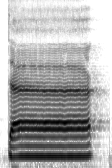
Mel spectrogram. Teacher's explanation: জিহ্বার আগা সামনের উপরের 2 দাঁতের গোড়ার সঙ্গে লাগিয়ে উচ্চারিত হয়।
